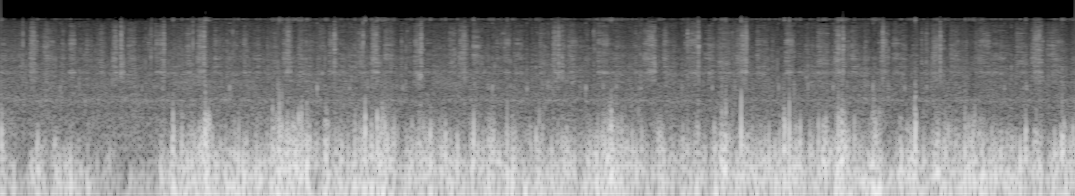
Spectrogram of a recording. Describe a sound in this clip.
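Wind rumbles and buffets loudly against a moving microphone outdoors.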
